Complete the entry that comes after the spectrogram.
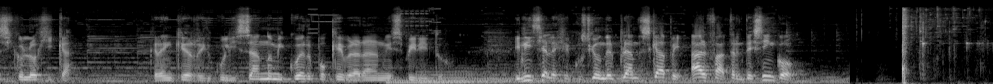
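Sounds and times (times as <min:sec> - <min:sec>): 
speech: 0:00.0 - 0:04.6, 0:05.2 - 0:08.1
coffee pot knocked off table, breaking: 0:09.0 - 0:09.9
shards tinkling: 0:09.1 - 0:09.9.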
